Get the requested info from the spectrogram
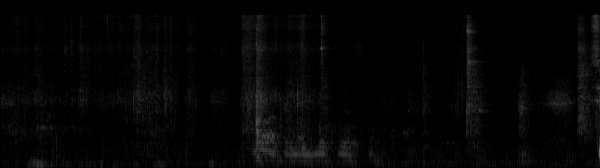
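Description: Mostly quiet, with a faint voice for about a second a little past halfway and a few soft knocks.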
